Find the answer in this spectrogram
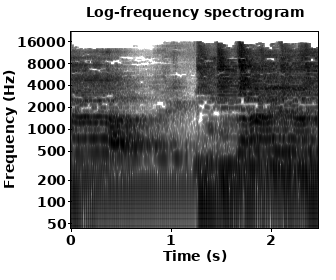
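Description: Worship song played live: male voices singing to a strummed acoustic guitar and banjo. A held note fades away about a second in, then the strumming and singing come back in strongly.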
